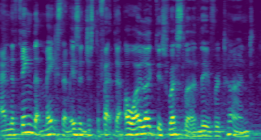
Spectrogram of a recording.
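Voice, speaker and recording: A man with a medium-pitched voice and ordinary pitch variation talks while music plays in the background. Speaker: professional wrestler. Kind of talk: casual chat. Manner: soft-spoken.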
